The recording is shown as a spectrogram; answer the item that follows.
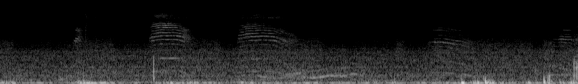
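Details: Adopted legless kitten giving several short, high-pitched mews in quick succession, while a woman coos and speaks affectionately nearby.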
